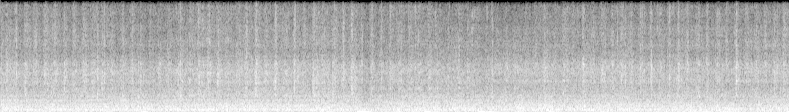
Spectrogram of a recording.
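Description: Machinery running steadily: a dense, constant mechanical noise with one steady low hum, and a faint knock about two and a half seconds in.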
